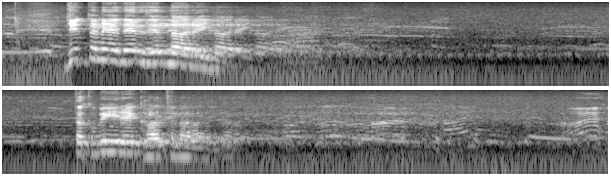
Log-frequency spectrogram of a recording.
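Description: A young man chants loudly and with feeling through a microphone and loudspeakers, with echo.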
